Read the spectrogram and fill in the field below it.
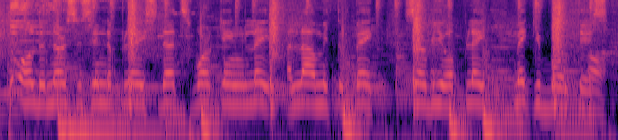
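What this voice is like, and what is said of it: Exaggerated Filipino accent, rapping. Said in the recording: “his Born Filipino accent”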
